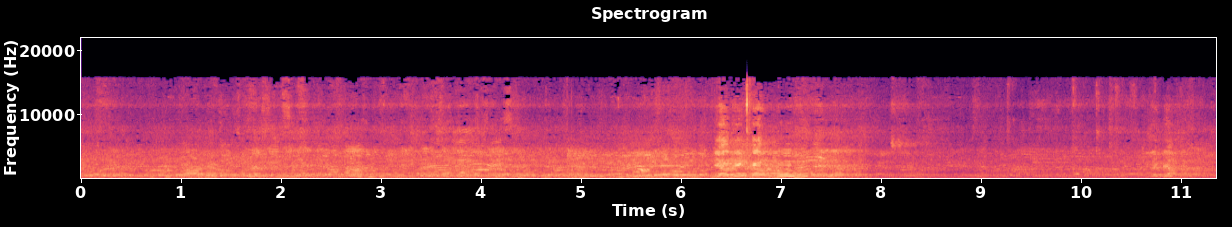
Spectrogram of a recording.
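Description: A crowd of children and adults chatters loudly in a large echoing hall.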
